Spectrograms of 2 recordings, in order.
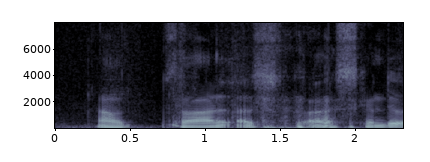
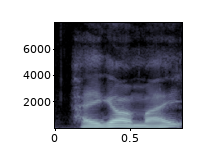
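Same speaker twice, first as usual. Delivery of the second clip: put-on Australian accent; 4 semitones higher, 6 dB louder than usual. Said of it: "try to do an Australian accent".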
